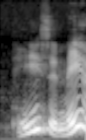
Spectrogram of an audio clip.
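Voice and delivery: loud disbelieving rise. Retold or imitated. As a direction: challenge the idea aloud. Same words, louder challenge.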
